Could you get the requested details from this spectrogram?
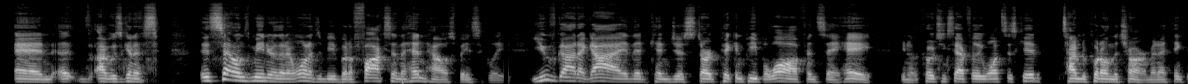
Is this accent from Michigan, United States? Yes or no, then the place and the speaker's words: no; Virginia, United States; they broke all kinds of state records in my home state of Virginia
